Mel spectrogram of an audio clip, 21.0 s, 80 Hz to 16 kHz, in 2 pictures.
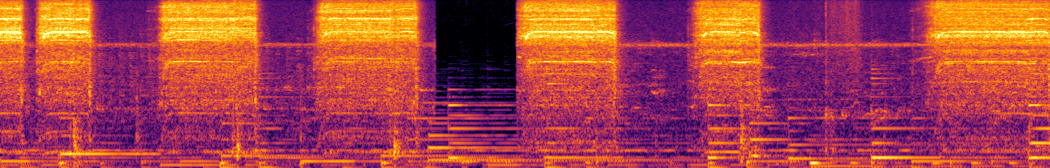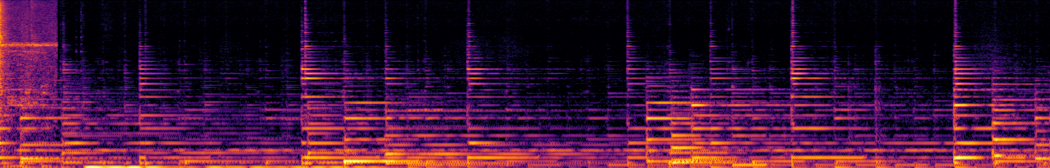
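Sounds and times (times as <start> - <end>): cordless drill running: 0.0 - 4.4, 5.2 - 11.1
background music: 0.0 - 21.0.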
